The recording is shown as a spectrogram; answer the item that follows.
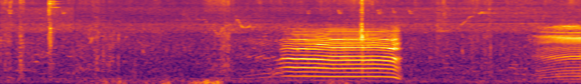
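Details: Village cow moos loudly for just over a second, a steady harmonic call that slides downward at the end; a second moo begins just as the recording ends, with faint handling thumps before.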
